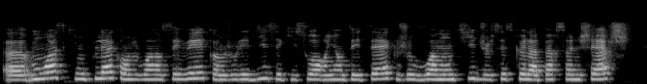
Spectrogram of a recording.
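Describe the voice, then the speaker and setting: Woman job coach reviewing a CV in a webinar, talking hesitantly with many fillers, a fairly high voice, and a muffled lo-fi sound. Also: little pitch movement, normal speed, darkish tone. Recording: slightly dull lo-fi sound.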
